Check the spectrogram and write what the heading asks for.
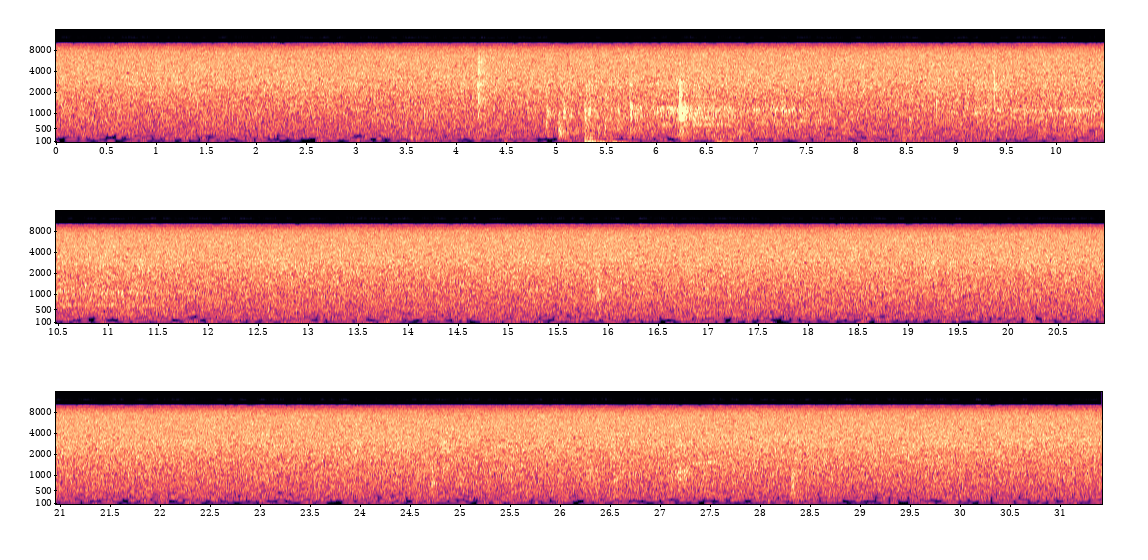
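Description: A steady hiss throughout, with a few faint clicks and low thumps about four to seven seconds in.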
